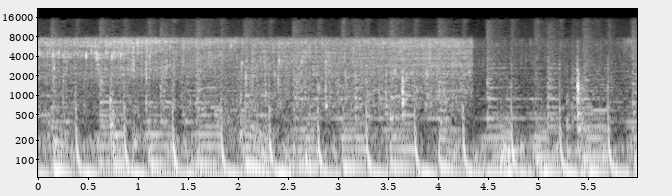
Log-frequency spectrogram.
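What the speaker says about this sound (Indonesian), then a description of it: "Ini yang dua kita bakar, yang satu kita goreng." Quail meat frying in hot oil, a steady loud sizzle with crackling pops and spatter throughout, close up and without talk.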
